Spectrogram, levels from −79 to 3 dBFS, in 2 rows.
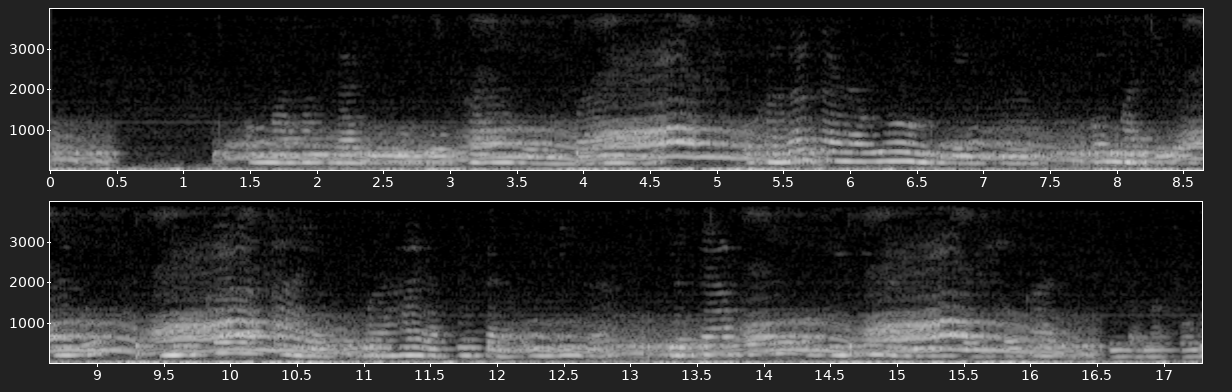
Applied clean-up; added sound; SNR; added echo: none; Growling; -1 dB; reverberation time 0.5 s.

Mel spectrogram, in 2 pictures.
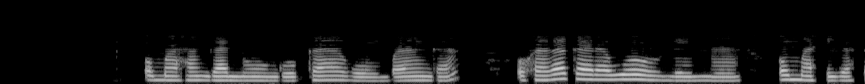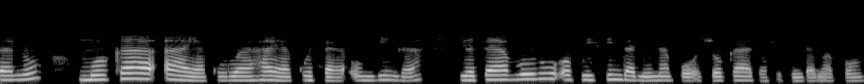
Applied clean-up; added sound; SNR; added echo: none; none; none; none.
